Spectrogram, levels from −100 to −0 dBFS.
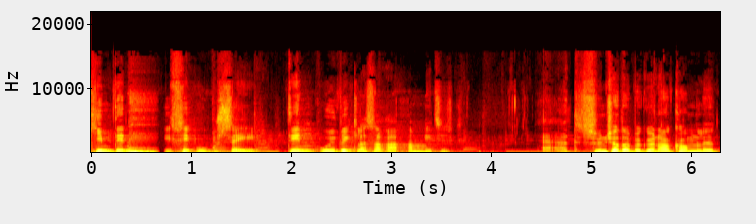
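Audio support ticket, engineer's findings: AAC frame loss with concealment, 0.43 to 0.89 s. Smeared, noisy patch. About 0.3 s of missing audio, which fits roughly seven lost frames. Decoder rebuilt the gap from the last good spectrum.

Same fault, 3.01 to 3.36 s. Intermittent dropouts, about 0.21 s lost in total. Longest run about a tenth of a second. Points to around five scattered frames, each one patched by the concealment.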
